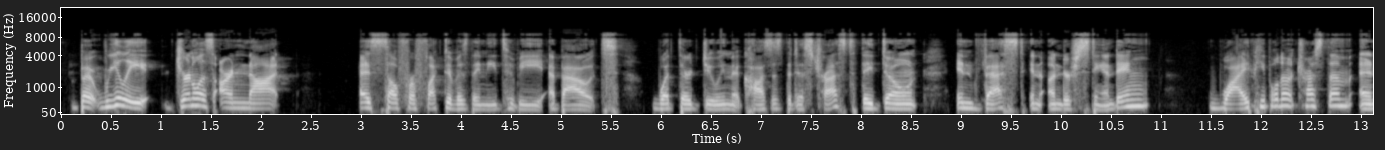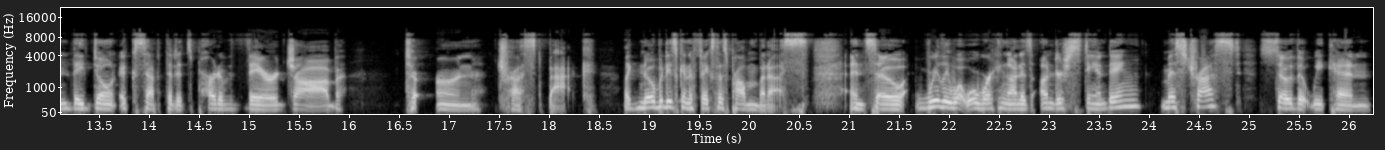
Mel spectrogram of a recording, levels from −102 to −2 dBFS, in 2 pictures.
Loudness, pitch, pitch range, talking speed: -23 LUFS, 155 Hz, 140-180 Hz, 155 wpm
